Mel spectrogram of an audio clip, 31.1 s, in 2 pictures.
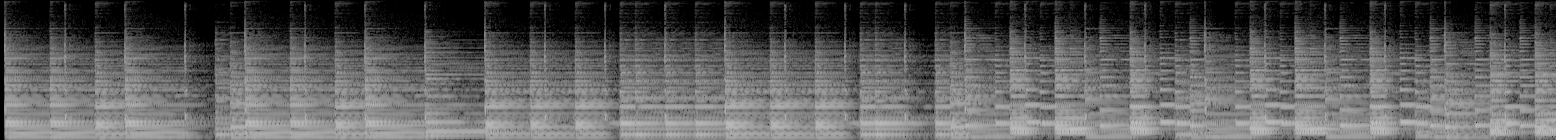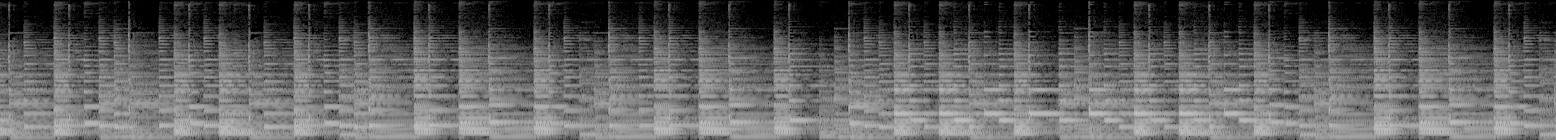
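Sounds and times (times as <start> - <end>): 
solo piano: 0.0 - 31.1.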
